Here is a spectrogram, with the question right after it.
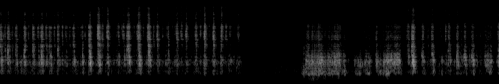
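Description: A wooden stylus scratches across a flat sheet of black wax-coated scratch art paper, revealing color under the black layer. Quick, dry, bright scratching strokes with no low end run for over two seconds, stop for about half a second of near silence, then resume to the end.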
